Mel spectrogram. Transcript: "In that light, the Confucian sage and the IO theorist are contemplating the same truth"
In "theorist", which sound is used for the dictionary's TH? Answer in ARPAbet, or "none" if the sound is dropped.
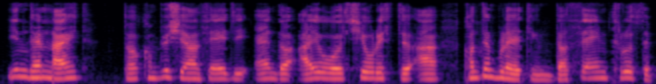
T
